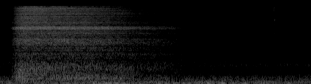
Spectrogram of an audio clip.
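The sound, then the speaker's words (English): A person takes one long, deep breath in during a guided breathing exercise: a loud, airy hiss that swells quickly, then slowly fades over about two seconds into near quiet. “And our last breath in, breathe in”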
